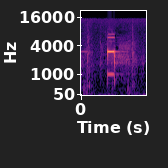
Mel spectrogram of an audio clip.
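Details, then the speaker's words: Single short electronic beep from a Zoll AED Plus trainer's adaptive metronome during simulated CPR on a manikin with pads placed, prompting chest compressions to at least 100 per minute. "beats act as an adaptive metronome that monitors my compressions and tries to speed them up to at least 100 per minute"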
